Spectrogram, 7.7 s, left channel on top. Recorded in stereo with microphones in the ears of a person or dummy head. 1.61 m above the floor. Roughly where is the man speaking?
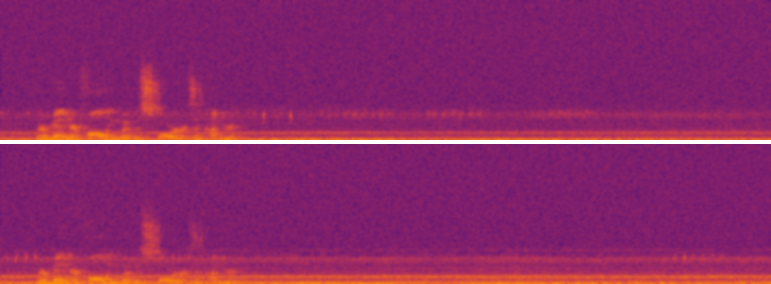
Left.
